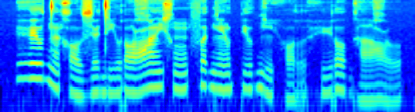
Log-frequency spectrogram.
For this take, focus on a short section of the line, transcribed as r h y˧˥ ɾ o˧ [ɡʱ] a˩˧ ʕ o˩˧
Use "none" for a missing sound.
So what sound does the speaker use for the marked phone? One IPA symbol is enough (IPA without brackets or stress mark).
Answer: ɡʱ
